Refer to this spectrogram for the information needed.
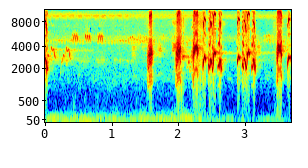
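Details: A few soft, thin whistled notes from a sooty-headed bulbul, then a loud burst of bubbly, chattering warbled phrases with sharp ticks.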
